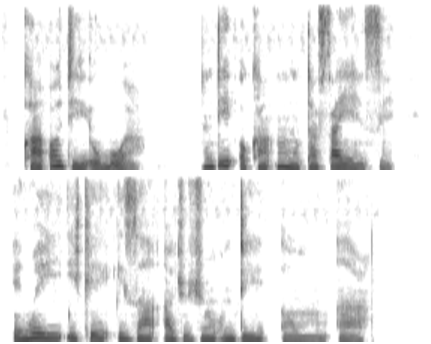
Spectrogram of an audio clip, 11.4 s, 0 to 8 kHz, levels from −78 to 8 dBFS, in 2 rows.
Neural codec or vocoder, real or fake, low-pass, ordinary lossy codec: none; real; none; none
